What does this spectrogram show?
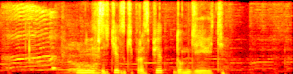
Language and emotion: Russian, neutral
